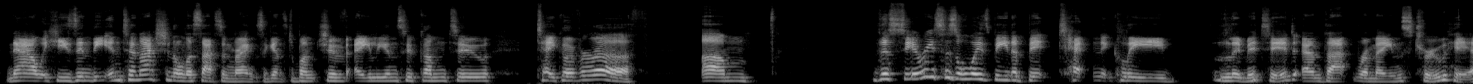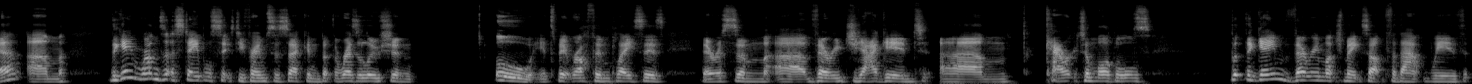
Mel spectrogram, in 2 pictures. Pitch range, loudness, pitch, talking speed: 150-185 Hz, -26 LUFS, 160 Hz, 150 wpm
